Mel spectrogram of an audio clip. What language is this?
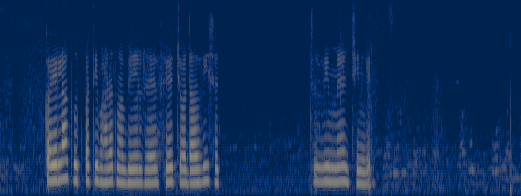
Maithili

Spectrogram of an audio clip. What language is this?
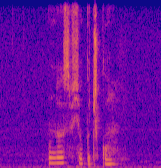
Russian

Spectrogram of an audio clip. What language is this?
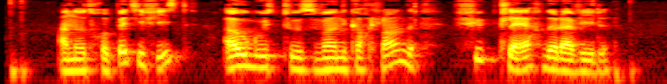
French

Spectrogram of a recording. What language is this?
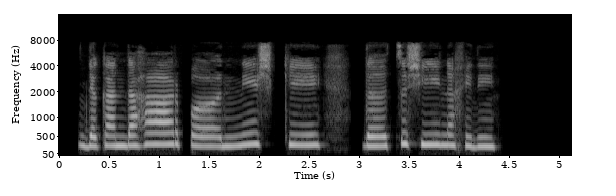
Pashto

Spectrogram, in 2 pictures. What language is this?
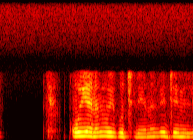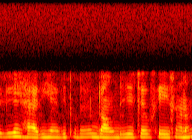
Punjabi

